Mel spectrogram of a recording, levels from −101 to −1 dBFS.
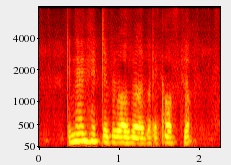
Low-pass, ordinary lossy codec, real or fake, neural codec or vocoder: none; none; fake; codec, 16 kHz, 1 kbps, FreqCodec, smaller model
